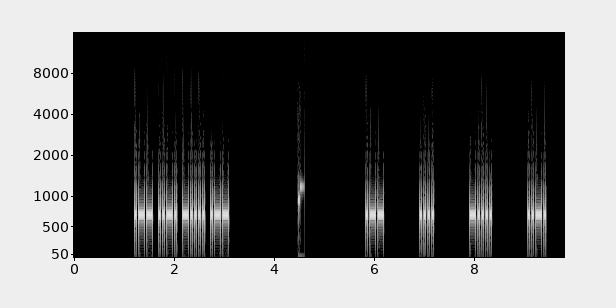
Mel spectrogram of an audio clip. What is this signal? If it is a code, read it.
Morse code, heard as a keyed tone, about 30 wpm, spaced as for 15 wpm, 700 Hz. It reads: WF6W WH6F
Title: USA Call Signs - 4 Characters - 6x Character Spacing - 30wpm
